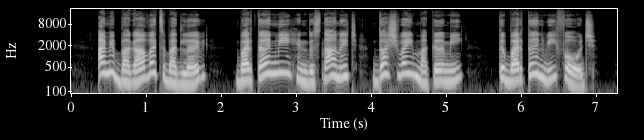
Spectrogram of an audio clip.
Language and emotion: Kashmiri, neutral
